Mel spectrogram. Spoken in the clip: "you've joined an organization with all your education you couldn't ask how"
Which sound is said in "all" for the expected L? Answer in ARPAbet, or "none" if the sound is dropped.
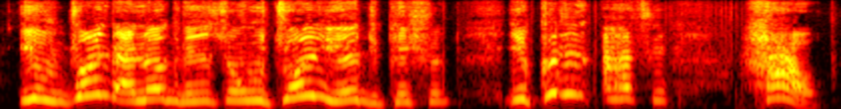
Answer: N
